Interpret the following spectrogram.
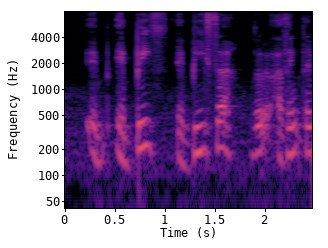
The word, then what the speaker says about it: Ibiza: You know, it's, and like, Ibiza, I think they pronounce it, but it's the Z is a TH in Spain, so it's like Ibiza.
